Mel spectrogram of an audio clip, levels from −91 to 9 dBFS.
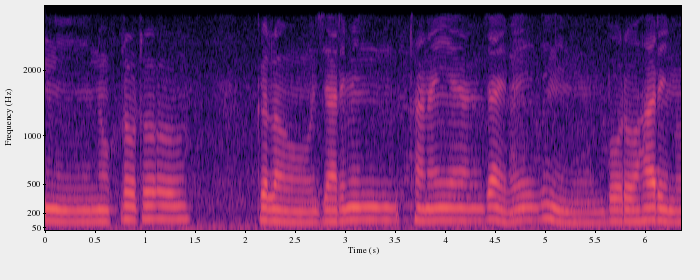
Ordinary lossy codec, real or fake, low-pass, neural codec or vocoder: none; real; 3.6 kHz; none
